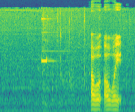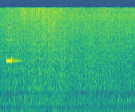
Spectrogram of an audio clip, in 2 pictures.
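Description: A microwave oven in the Deadpool Chimichanga emote from a video game gives two short electronic beeps, one early and one late, with a brief spoken exclamation between them.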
